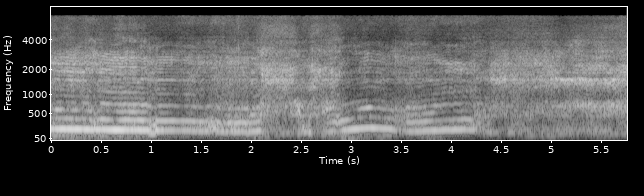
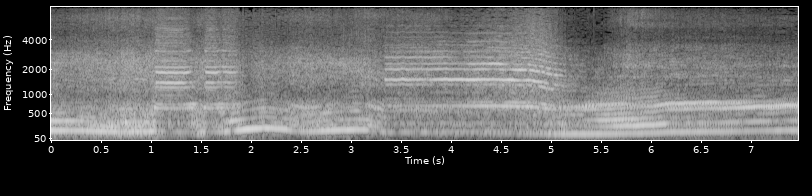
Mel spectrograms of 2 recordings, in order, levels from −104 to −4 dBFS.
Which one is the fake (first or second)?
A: first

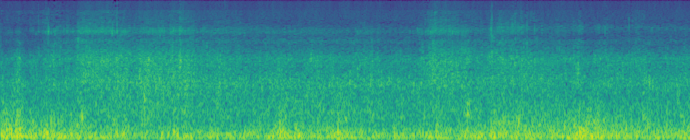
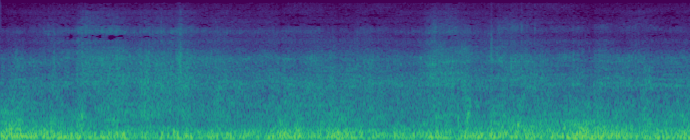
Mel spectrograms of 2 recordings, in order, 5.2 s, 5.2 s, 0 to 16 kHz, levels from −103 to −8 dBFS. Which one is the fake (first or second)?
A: second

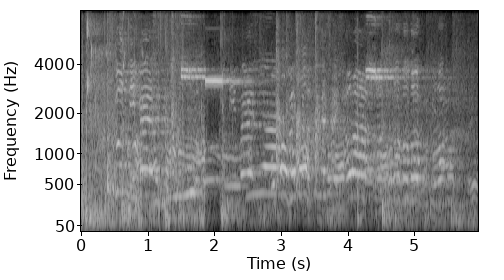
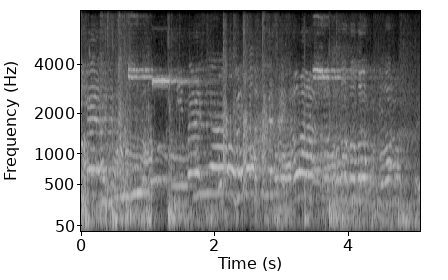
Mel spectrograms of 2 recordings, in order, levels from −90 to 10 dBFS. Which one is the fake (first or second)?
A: second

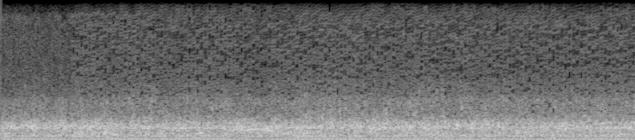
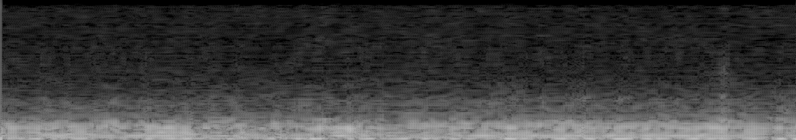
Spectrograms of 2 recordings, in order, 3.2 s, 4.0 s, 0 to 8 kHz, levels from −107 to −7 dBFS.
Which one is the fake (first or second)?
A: second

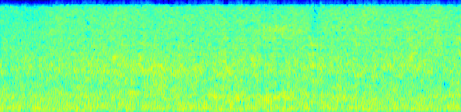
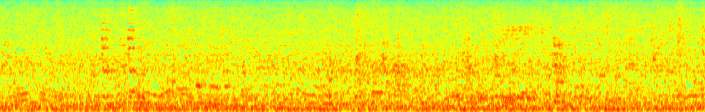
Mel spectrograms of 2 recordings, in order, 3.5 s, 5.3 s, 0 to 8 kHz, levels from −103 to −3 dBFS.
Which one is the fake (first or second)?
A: first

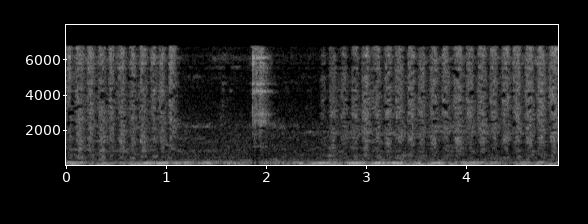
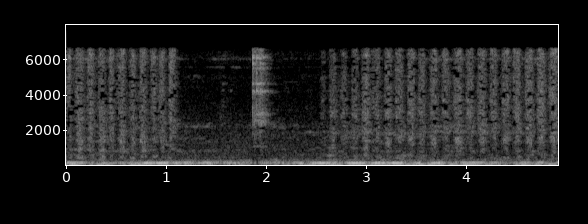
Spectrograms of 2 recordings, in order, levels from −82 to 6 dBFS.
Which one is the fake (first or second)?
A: first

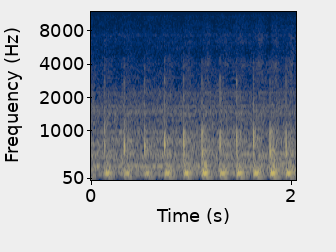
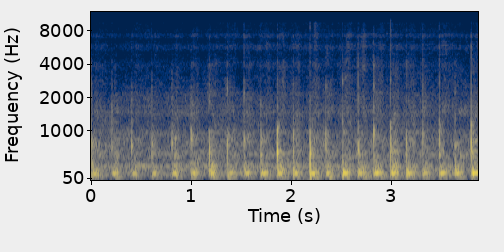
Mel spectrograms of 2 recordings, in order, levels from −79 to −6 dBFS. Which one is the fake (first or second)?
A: second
